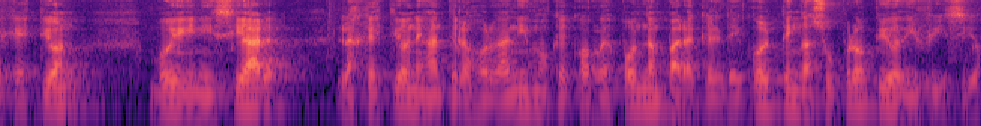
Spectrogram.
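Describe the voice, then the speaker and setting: The delivery moves at a fairly quick pace. Its intonation is monotone and flat. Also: man. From Argentina, Córdoba province. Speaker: local political candidate; candidate. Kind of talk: press conference announcement. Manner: formal; halting with fillers. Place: meeting room. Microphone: podium.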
